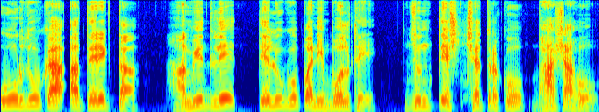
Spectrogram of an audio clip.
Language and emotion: Nepali, neutral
